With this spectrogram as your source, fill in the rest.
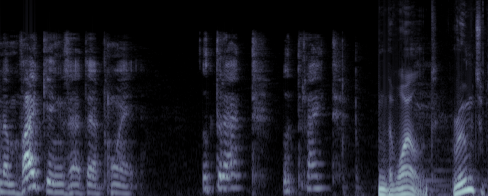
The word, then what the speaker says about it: Utrecht: That's how you pronounce that? Sounds like I'm one of them Vikings at that point. Utrecht.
